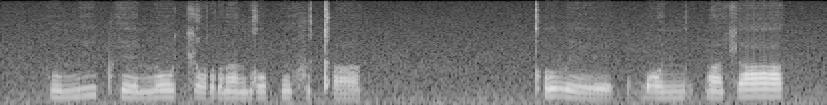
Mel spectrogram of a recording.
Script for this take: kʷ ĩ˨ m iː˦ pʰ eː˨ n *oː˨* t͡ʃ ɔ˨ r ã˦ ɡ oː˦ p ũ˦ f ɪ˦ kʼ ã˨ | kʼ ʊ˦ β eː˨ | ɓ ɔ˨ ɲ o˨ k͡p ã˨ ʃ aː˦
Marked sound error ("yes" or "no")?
yes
